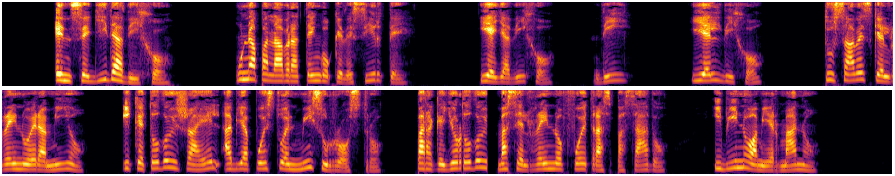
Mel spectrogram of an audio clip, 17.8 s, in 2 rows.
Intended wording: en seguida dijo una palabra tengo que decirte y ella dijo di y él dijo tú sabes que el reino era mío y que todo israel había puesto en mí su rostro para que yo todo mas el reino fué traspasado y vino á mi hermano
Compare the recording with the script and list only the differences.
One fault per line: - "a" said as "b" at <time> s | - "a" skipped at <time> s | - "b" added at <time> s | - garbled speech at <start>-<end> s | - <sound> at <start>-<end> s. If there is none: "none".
none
